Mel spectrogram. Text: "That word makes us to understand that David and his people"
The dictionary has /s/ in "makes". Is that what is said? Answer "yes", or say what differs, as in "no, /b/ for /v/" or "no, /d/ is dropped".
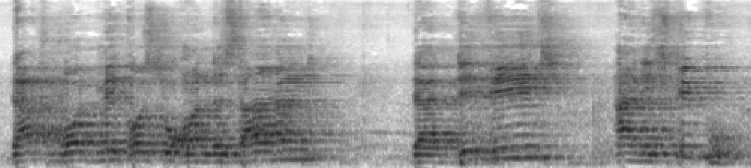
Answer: no, /s/ is dropped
